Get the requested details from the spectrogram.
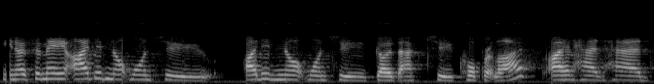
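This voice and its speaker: A woman's voice: medium pitch, steady tone, normal speed, a bit bright. A middle-aged woman, a business founder telling her story in an interview. She talks animatedly, often restarts and repeats herself, and acts out the quotes. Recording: slightly dull lo-fi sound.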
